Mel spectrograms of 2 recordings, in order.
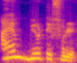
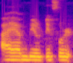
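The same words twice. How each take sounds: First: It is said warmly, with heartfelt emotion. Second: It is said flatly, with no emotion. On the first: The words are said as if already true. The speaker calls it right. "നമ്മൾ യഥാർത്ഥത്തിൽ അങ്ങനെയാണ് എന്ന് വന്നിട്ടുള്ളത്" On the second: The words are recited without believing them. The speaker calls it wrong. "പ്രത്യേകിച്ച് ഒരു ഫീലും ഇല്ലാതെ ... ഇങ്ങനെ പറയരുത്"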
